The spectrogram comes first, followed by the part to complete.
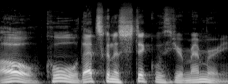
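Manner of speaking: ordinary delivery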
